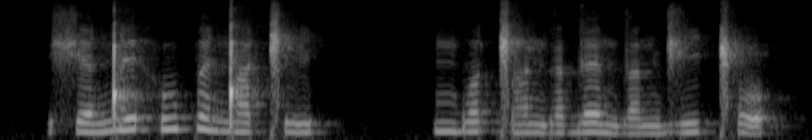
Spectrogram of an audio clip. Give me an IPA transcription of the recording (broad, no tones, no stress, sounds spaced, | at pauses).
ʃ ɛ ŋ͡ǃ e h u p ɛ ŋ͡ǃ a ǁ i | m b ʌ ɡ͡ǁ a ŋ ɡ a d ɛ n d a n d͡ʒ i ǁ o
